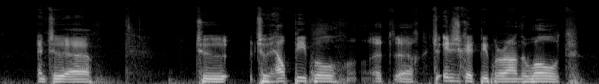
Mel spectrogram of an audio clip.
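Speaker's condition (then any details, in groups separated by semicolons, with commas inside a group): Stutter; childhood onset after rat poison ingestion and near-fatal hospitalization, Dr. Bird, Blank Center: genetic, incurable; adult, stuttering over 20-25 years, learned four years ago not curable; severe in childhood, withdrew socially, avoided telephone and public speaking; repeated words, prolonged sounds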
